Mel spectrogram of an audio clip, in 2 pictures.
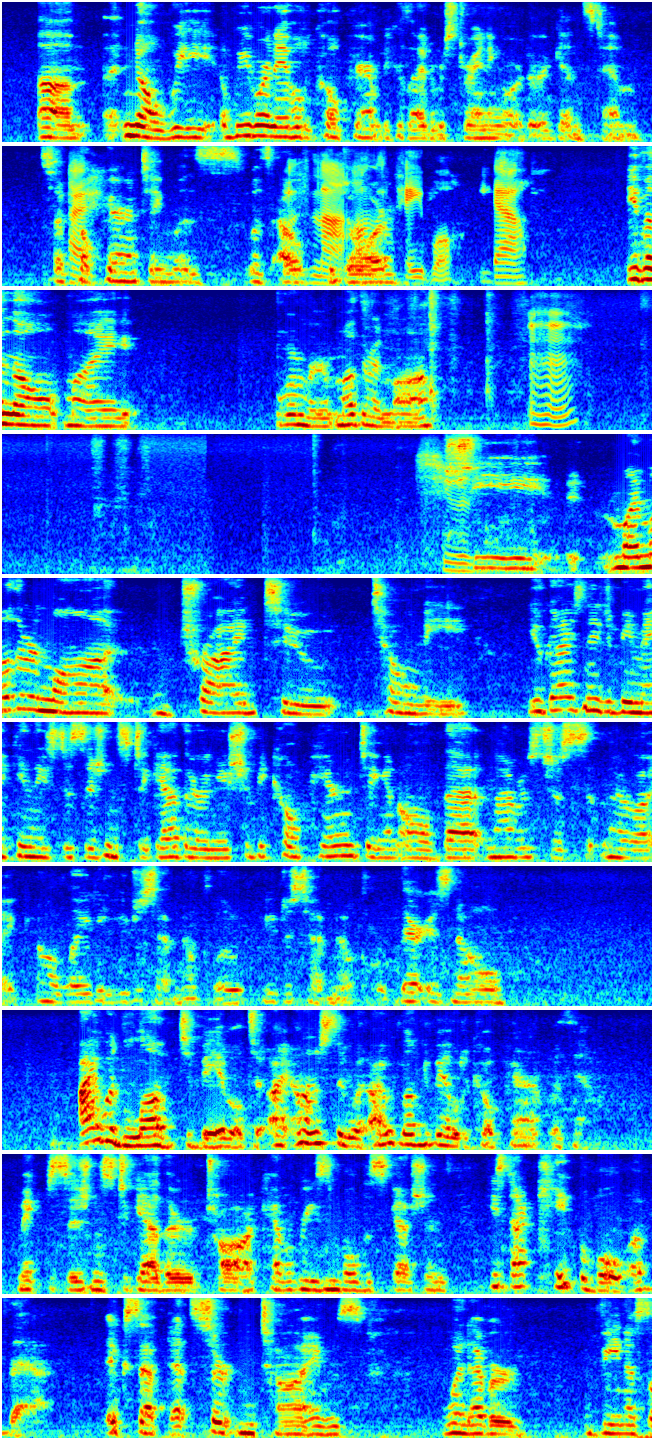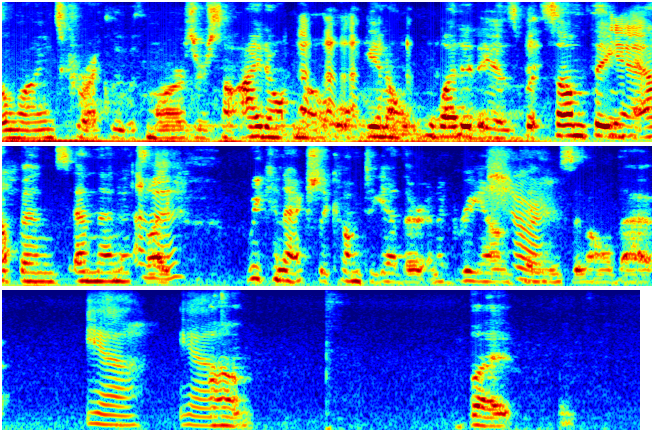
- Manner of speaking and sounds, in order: static; other background noise; tapping; other street noise; laugh
- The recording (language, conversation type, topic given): English, advice, How can I rebuild trust in my romantic partner after it's been broken?
- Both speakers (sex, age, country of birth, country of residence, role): female, 45-49, United States, United States, advisor; female, 50-54, United States, United States, user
